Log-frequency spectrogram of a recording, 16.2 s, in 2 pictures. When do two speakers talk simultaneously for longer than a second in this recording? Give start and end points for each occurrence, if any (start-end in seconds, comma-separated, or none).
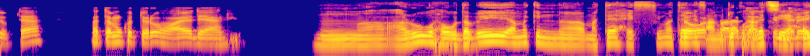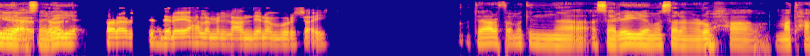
6.8-8.7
